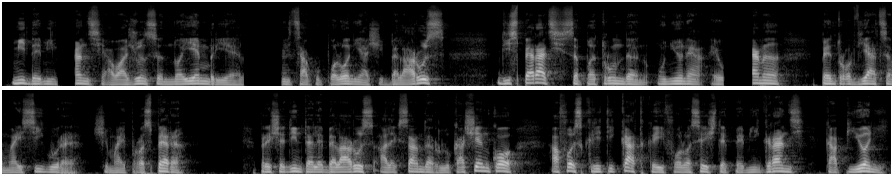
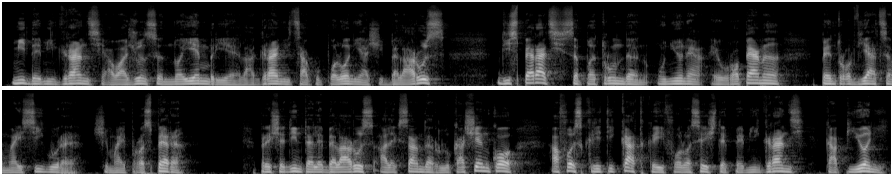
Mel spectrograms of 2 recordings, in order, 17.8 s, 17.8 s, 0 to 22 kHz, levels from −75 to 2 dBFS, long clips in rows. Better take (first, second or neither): second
